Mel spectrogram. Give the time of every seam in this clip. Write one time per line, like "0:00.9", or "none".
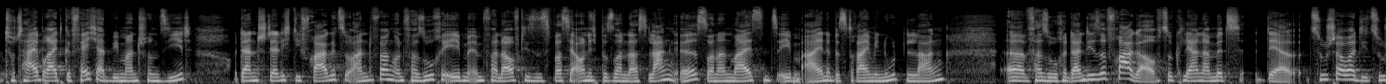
0:05.5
